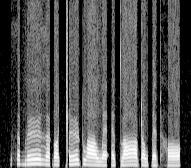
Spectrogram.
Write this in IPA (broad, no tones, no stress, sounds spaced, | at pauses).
θ œ b øː ɣ œ ɠ ɔ ə̯ ǁ øː ʈ w ɑː w ɛ ʔ ɛ tʷ ɑː ʈ ɔ w ɓ ɛ ʈ h ɔ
